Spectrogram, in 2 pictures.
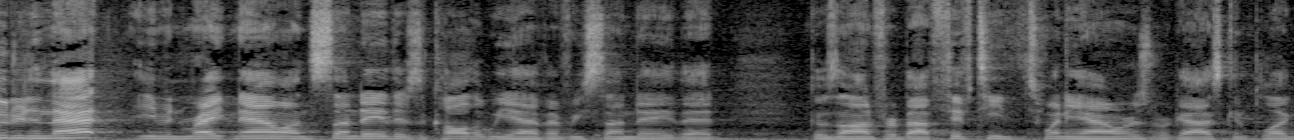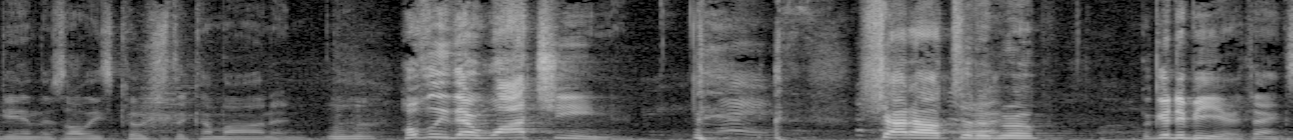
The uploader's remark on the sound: Live from Collide ATX.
